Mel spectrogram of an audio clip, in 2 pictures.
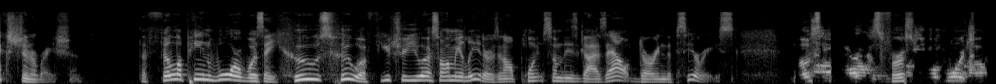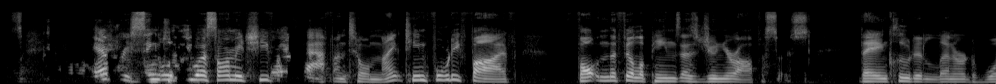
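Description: From 7.93 to 8.74 s, speech is suppressed in double talk: the echo canceller, likely unable to tell the talker from its own loudspeaker echo while both sides speak, pulls the speech down by around 40 dB. The same thing happens again from 9.14 to 10.16 s (about 30 dB), from 10.54 to 11.9 s (about 25 dB) and from 12.71 to 13.14 s (about 30 dB), each time making the speech dip or drop out in pieces.

Overlapping these drops, the other side's voice leaks through, likely because loudspeaker echo was not fully cancelled. From 8.13 to 11.79 s it sits roughly 10 dB below the speech. It comes back briefly from 12.67 to 12.86 s at a similar level, then as a very faint scrap, about 35 dB down, at 13.23 to 13.27 s.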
